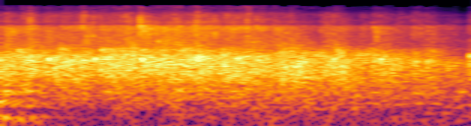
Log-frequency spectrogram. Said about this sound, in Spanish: Denle el aplauso al Señor esta mañana, por favor.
